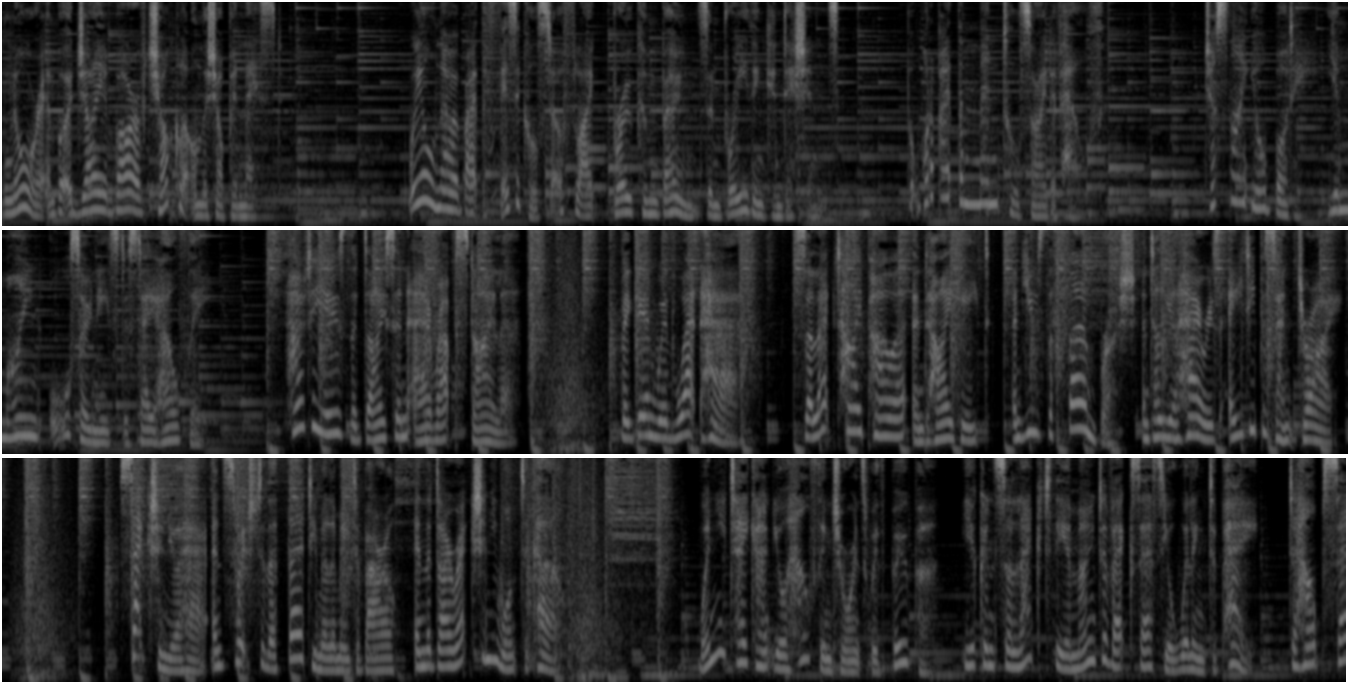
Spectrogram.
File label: english british e-learning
